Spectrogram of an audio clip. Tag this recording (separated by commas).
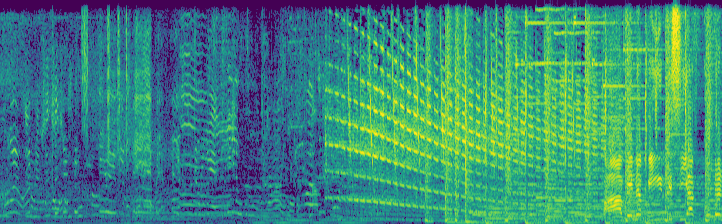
Music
